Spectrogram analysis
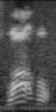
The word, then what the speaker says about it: Whiteville: It's spelled Whiteville, but down there it's Wattville.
